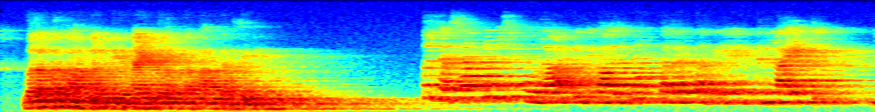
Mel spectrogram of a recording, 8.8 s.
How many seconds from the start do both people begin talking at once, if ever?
none

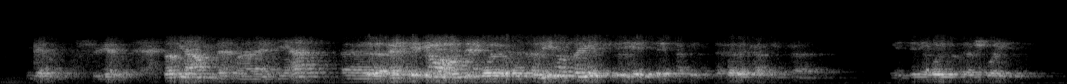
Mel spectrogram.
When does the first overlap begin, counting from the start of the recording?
4 s

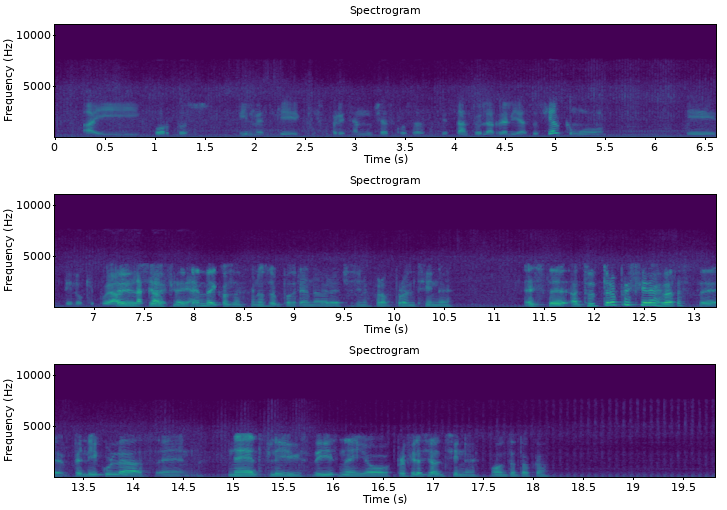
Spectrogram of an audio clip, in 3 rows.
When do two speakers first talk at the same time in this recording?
7 s

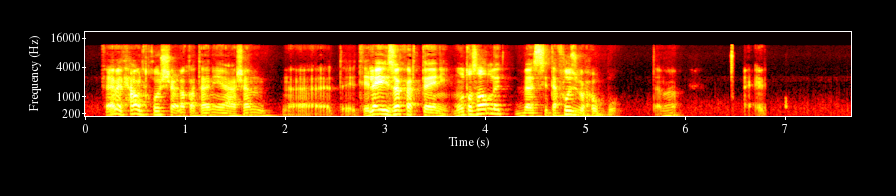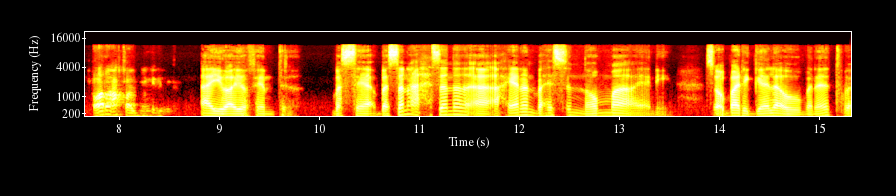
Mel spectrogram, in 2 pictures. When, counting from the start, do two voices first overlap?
none

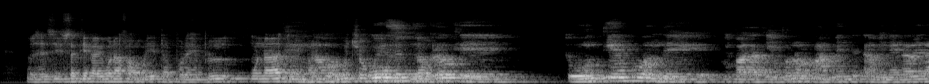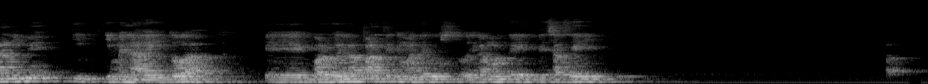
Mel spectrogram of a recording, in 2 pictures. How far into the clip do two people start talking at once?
3 s

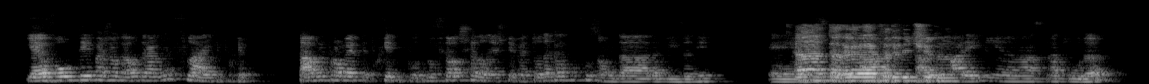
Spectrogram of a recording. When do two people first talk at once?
8 s

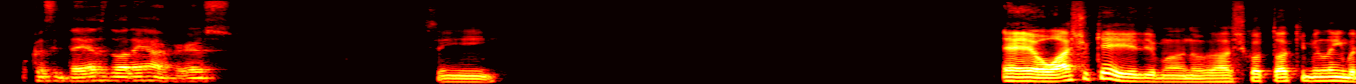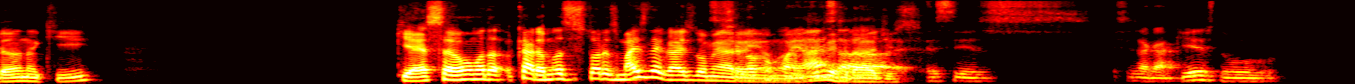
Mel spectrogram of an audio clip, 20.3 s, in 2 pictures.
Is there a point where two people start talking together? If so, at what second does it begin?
15 s

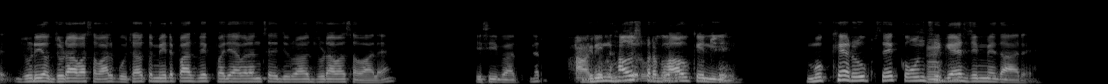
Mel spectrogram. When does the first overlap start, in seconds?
6 s

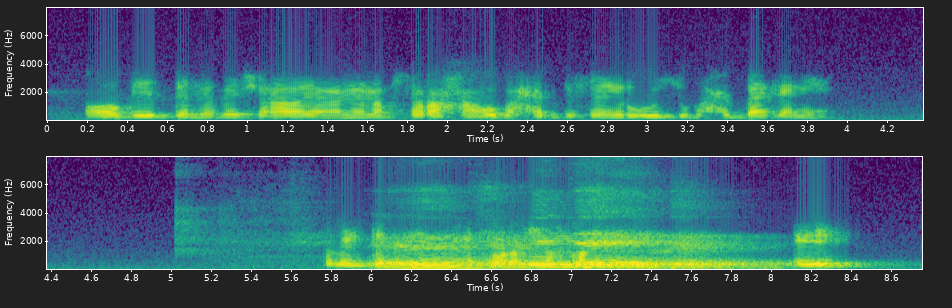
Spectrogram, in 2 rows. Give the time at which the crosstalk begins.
6 s

